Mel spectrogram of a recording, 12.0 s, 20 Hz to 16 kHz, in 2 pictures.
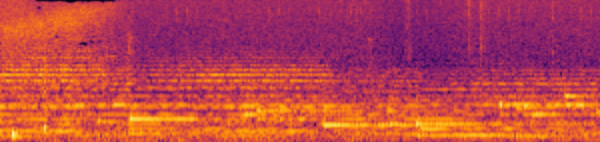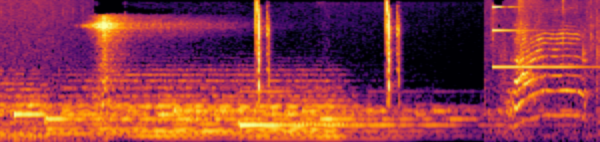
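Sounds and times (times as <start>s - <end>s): background music: 0.0s - 11.0s
cat meowing: 11.1s - 12.0s.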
